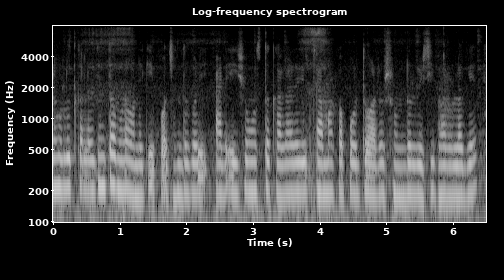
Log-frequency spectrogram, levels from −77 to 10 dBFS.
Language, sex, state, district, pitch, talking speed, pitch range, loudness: Bengali, female, West Bengal, North 24 Parganas, 185 Hz, 185 wpm, 180-195 Hz, -18 LUFS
